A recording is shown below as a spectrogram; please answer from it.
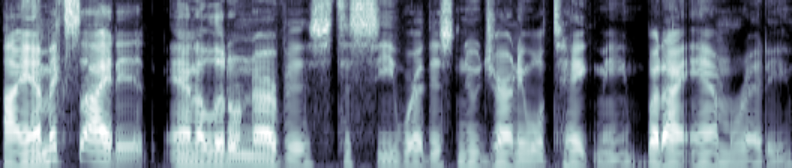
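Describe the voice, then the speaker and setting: A man talks in a plain, everyday voice with a medium pitch and ordinary pitch variation. He keeps a moderate pace with hardly any pauses, recorded dry and close with no echo. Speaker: podcast host. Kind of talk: casual solo monologue.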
